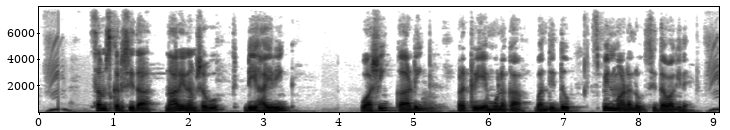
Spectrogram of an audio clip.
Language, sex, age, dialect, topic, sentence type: Kannada, male, 25-30, Mysore Kannada, agriculture, statement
